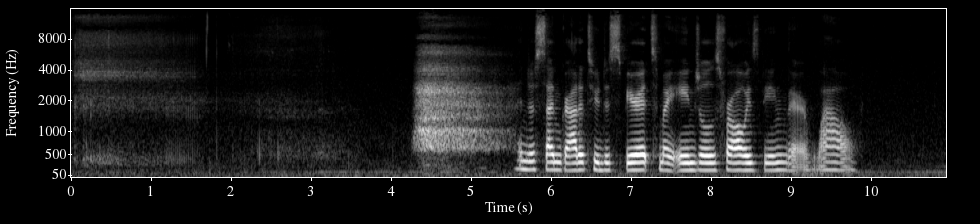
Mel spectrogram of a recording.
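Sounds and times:
slow deep breath: 0.0s - 3.5s, 4.2s - 5.7s
speech: 5.6s - 9.9s.

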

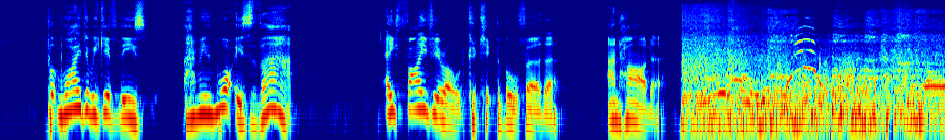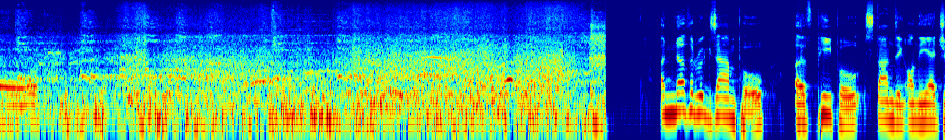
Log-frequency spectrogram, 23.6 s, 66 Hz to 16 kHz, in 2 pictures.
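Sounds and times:
speech: 0.6s - 3.8s, 4.8s - 9.7s, 20.1s - 23.6s
sea waves crashing against the shore: 8.5s - 19.4s
windy rush: 8.5s - 19.4s
voices talking and calling out: 8.8s - 18.5s.

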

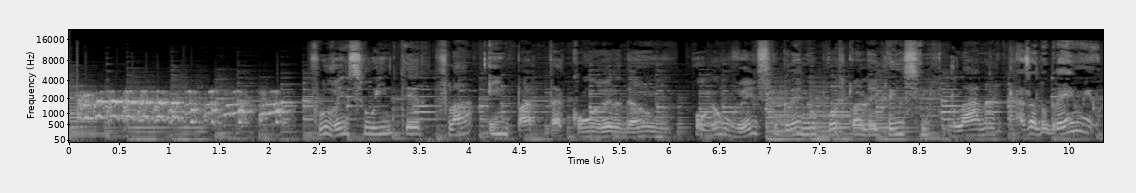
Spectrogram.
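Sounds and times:
rooster clucking and squawking: 0.0s - 2.2s
speech: 2.5s - 10.3s.

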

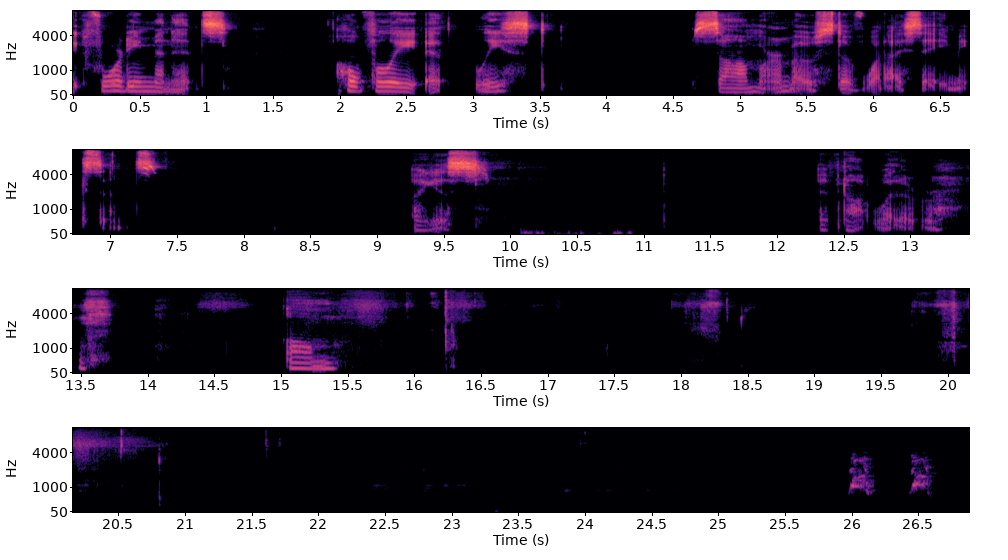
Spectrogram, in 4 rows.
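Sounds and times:
speech: 0.0s - 1.2s, 2.0s - 3.6s, 4.6s - 7.4s, 9.3s - 9.9s, 12.3s - 13.8s, 15.0s - 15.6s
dogs barking: 26.0s - 26.7s.

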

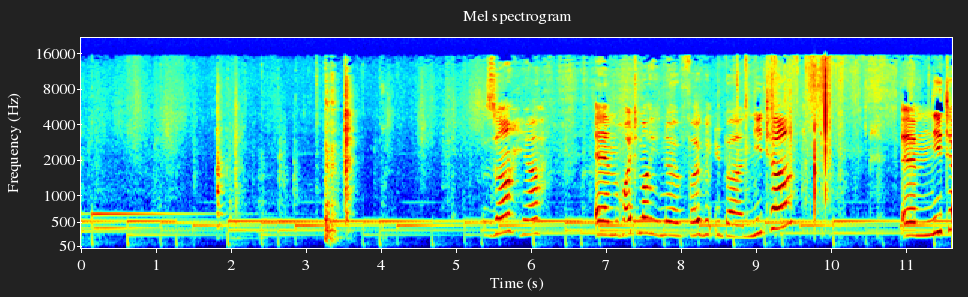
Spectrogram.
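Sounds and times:
electronic music: 0.0s - 11.6s
door pushed shut with a dull thud: 3.2s - 3.7s
speech: 7.2s - 9.6s, 11.0s - 11.6s.

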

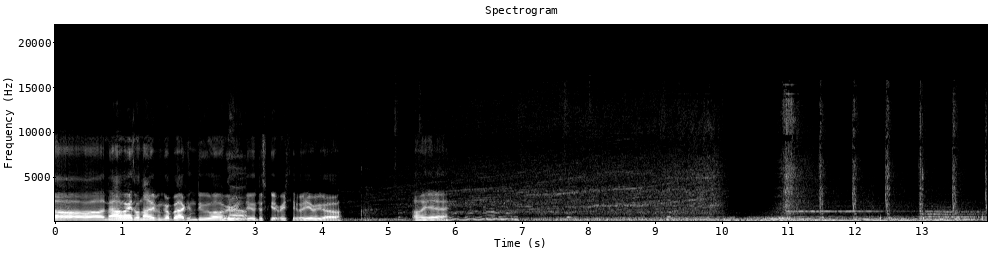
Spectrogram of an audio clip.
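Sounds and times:
speech: 0.0s - 4.8s, 5.4s - 6.1s
rumbling noise: 3.6s - 13.9s
sharp evenly spaced ticks: 11.4s - 13.9s.

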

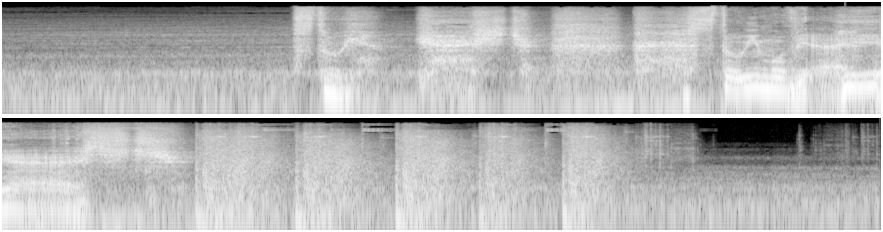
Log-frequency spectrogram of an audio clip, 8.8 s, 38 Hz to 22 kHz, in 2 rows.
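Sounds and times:
speech: 1.6s - 2.9s, 3.6s - 5.6s
gunshots fired by a police officer: 5.4s - 7.8s.

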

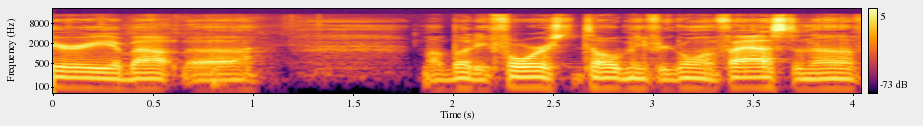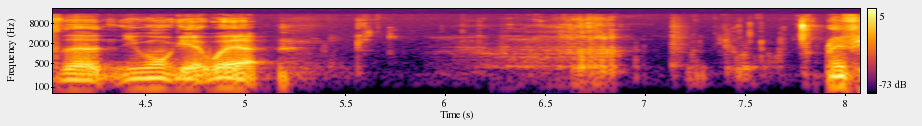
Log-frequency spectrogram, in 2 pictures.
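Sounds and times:
speech: 0.0s - 1.1s, 1.8s - 5.3s
sipping hot coffee: 5.6s - 7.9s.

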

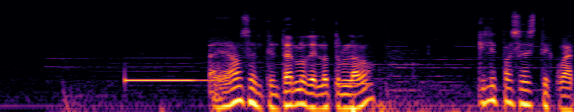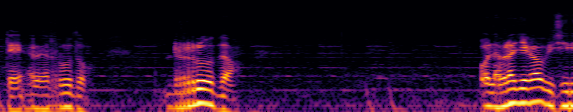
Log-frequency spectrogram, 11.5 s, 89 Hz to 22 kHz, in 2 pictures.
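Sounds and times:
noise: 0.0s - 11.4s
steady phone tone of an unanswered telephone call: 1.2s - 3.0s
speech: 2.1s - 4.0s, 4.8s - 6.8s, 7.4s - 8.2s, 10.6s - 11.4s.

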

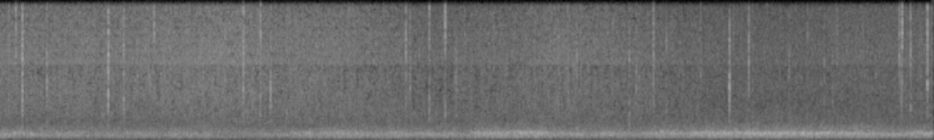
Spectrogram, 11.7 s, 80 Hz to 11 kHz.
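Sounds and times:
soft campfire crackling in the woods: 0.0s - 11.6s
wind rushing through leaves on a windy night in the woods: 0.0s - 11.6s.

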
